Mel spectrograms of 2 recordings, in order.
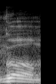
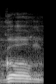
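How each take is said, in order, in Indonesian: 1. Diawali bunyi g keras dan tertutup. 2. Diawali bunyi g keras dan tertutup.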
